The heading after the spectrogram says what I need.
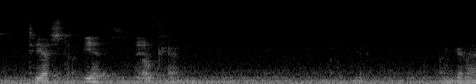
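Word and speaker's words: Tiësto: T.S. Tiesto. He's an electronic Can you DJ. spell it? Tiesto. So the name is Tiesto. It's not initials, it's Tiesto.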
